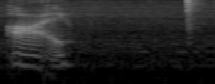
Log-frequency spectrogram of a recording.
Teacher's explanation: examples of how we um we spell the I diphthong so I is a diphthong which means a vowel that I make by gliding between two positions it's not two separate sounds it's not ah and if it's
